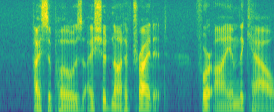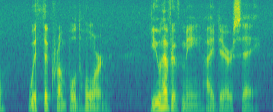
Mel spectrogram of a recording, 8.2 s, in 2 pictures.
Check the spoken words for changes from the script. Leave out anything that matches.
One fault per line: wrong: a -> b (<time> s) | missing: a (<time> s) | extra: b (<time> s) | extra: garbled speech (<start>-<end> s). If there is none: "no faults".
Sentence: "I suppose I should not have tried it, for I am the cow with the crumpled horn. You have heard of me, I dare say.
missing: heard (6.7 s)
